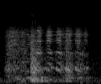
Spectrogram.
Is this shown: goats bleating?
yes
